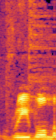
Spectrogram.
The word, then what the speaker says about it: Ribo: It's going to be extremely easy to find me, Angel Ribo. My last name is spelled like R-I-B as in boy, O.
